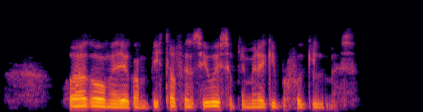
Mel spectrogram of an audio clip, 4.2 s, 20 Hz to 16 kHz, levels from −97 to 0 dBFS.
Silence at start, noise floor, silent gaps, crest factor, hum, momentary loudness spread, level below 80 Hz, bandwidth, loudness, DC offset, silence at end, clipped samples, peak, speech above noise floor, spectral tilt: 0.25 s; under -90 dBFS; none; 18 dB; none; 13 LU; -76 dBFS; 5.8 kHz; -25 LUFS; under 0.1%; 0.75 s; under 0.1%; -10 dBFS; over 65 dB; -9 dB/octave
